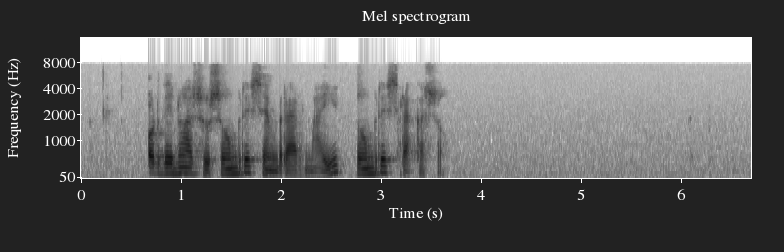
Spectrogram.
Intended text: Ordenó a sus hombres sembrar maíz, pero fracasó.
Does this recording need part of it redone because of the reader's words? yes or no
yes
